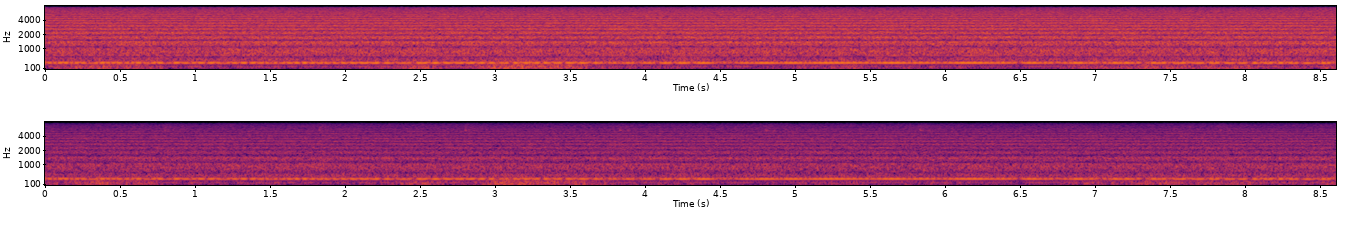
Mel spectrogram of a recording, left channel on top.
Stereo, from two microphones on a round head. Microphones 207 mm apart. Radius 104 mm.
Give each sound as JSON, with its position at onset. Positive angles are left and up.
{"t": 0.0, "sound": "a drone", "side_deg": 55}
